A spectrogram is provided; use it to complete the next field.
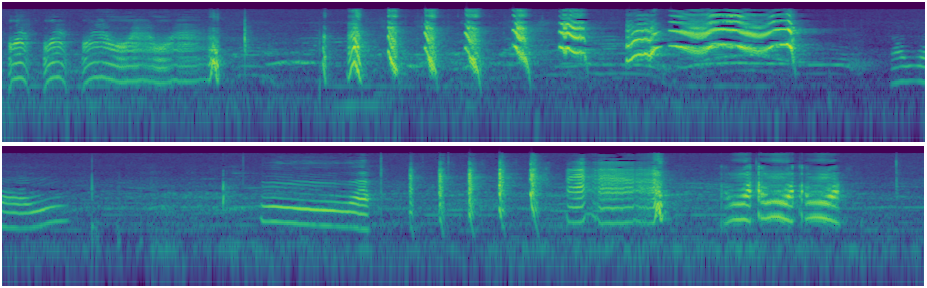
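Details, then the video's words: Pet blue male Indian Ringneck chatting to its reflection in a mirror, a busy stream of squeaky talking sounds, wavering whistles and fast sliding notes with brief pauses. "Talking Indian Ringneck"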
